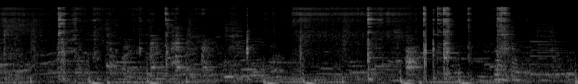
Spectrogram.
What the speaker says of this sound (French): C'est un mélange à base d'œufs, de légumes finement râpés et de tranches de viande cuites sur une plaque chauffante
